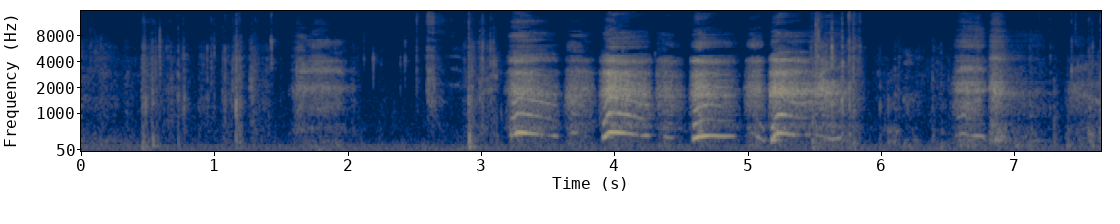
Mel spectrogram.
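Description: Cardboard mailer box being handled and opened, with rustling and crinkling of the packing. About three seconds in, a woman makes four short, excited vocal squeaks in quick succession.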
